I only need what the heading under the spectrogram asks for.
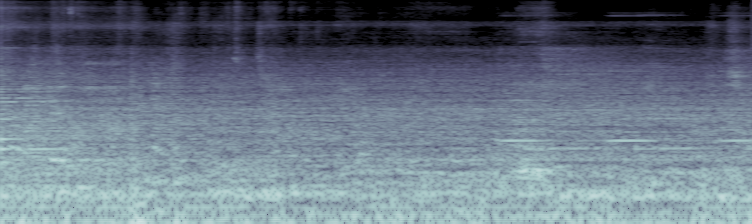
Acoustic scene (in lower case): subway train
